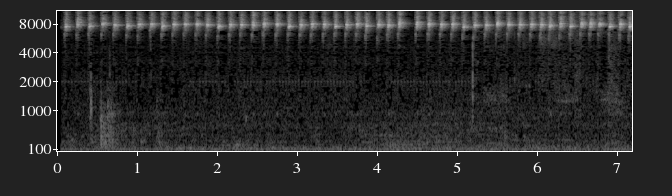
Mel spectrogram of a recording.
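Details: Male Decticus albifrons katydid stridulating: a dense, high buzzy pulsed song, rapid regular pulses running continuously, with a few faint low knocks underneath.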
